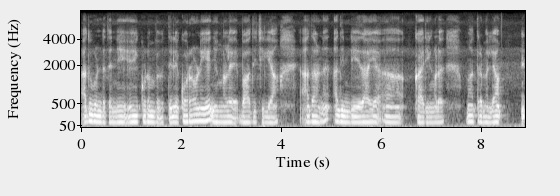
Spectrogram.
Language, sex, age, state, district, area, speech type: Malayalam, female, 60+, Kerala, Palakkad, rural, spontaneous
